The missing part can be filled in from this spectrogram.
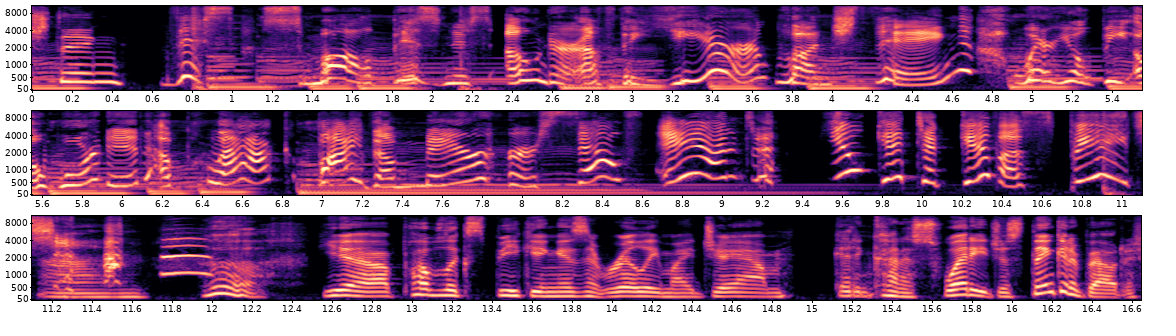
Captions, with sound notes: This small business owner of the year lunch thing, where you'll be awarded a plaque by the mayor herself. And you get to give a speech. [chuckles] [groaning] Yeah, public speaking isn't really my jam. Getting kind of sweaty just thinking about it.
